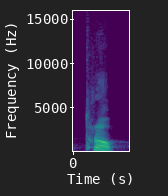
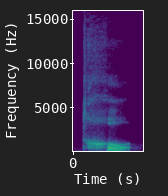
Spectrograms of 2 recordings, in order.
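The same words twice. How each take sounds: First: The final P sound is pronounced. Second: The final P sound is silent. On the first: The speaker calls it wrong. "it's not trop" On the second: The speaker calls it right. "it's trop"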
